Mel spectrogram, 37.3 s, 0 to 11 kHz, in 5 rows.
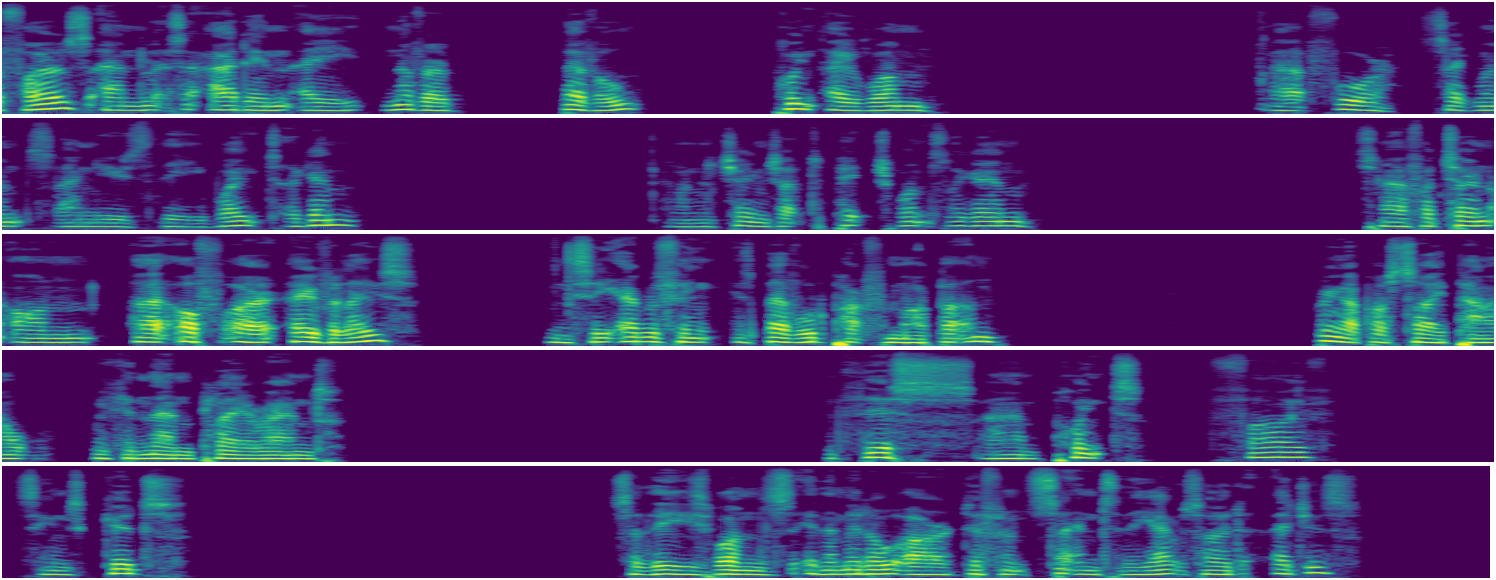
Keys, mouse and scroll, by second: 0.1-5.6 drag, 5.9-7.9 drag, 8.6 click, 10.6-13.6 drag, 15.3 click, 17.2-20.2 scroll down 1, 20.9 n, 22.4-25.4 drag, 27.7-30.3 drag, 32.2 click.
